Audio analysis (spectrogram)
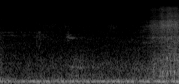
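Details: Liberty, a hungry pet Boxer dog, throws a tantrum demanding an early dinner: a low, steady rumbling groan holds unbroken through the whole stretch, ending with a short burst of rustling noise.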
